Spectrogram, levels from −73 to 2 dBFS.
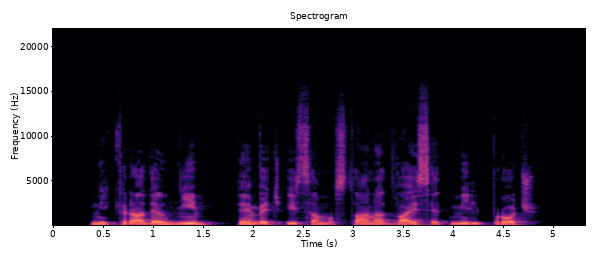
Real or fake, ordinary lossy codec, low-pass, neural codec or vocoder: real; none; 19.8 kHz; none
